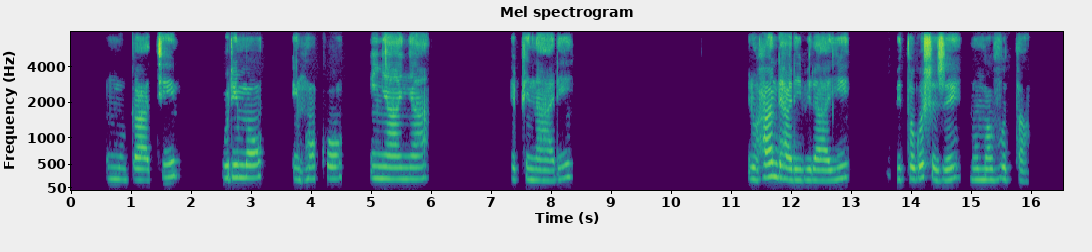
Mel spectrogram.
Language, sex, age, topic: Kinyarwanda, female, 18-24, finance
